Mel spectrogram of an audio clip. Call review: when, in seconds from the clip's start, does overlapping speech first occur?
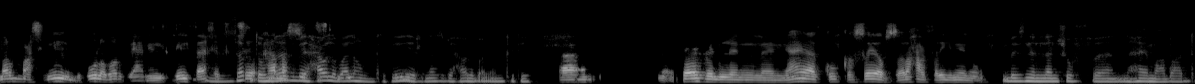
2.0 s

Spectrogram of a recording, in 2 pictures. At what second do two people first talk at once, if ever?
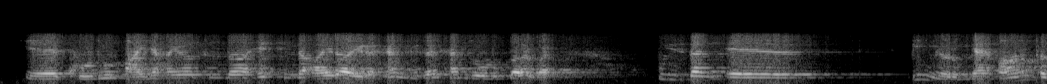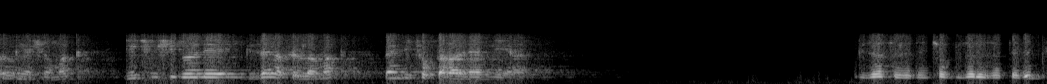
none

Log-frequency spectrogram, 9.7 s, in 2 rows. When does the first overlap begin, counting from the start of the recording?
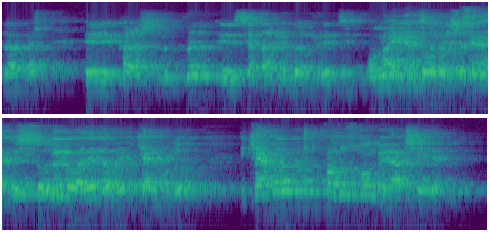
3.8 s

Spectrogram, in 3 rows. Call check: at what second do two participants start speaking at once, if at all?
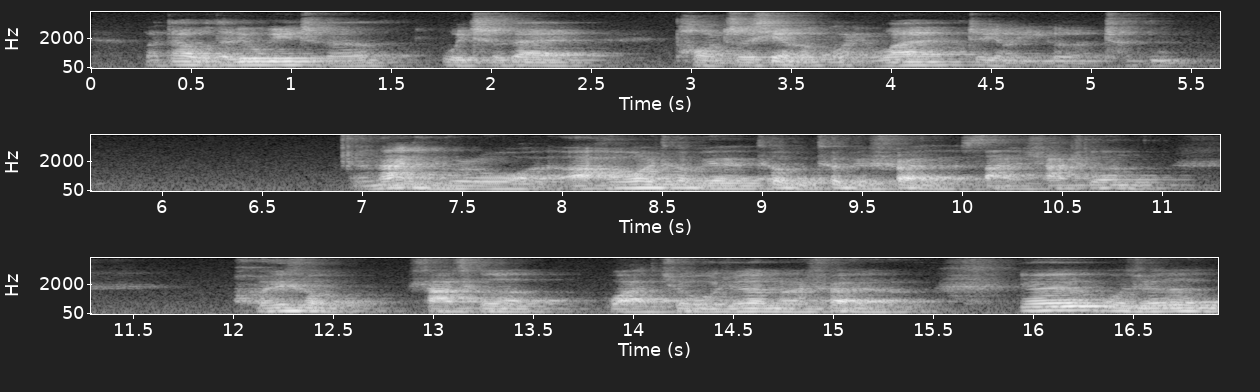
none

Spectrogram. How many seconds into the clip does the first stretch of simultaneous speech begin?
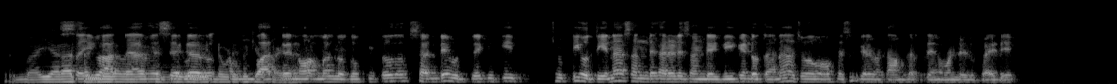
0.6 s

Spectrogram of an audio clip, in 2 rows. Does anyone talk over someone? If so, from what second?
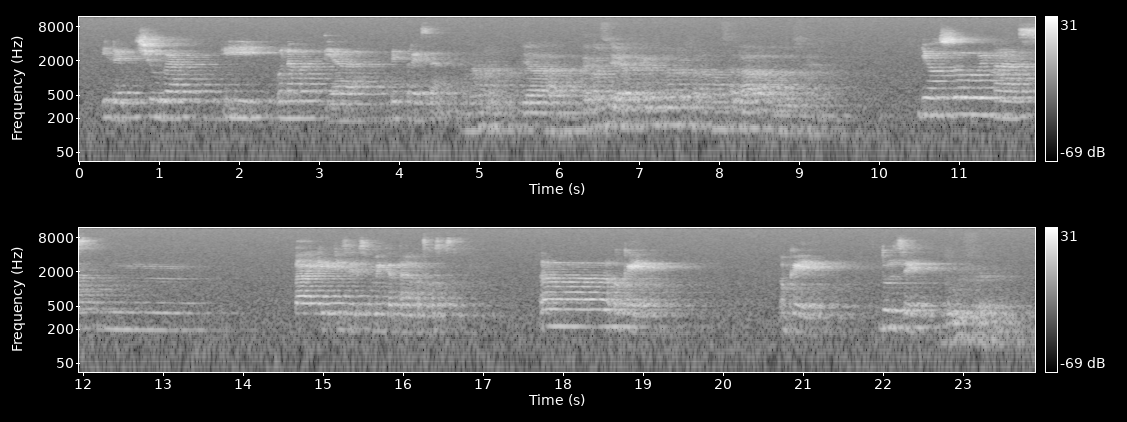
none

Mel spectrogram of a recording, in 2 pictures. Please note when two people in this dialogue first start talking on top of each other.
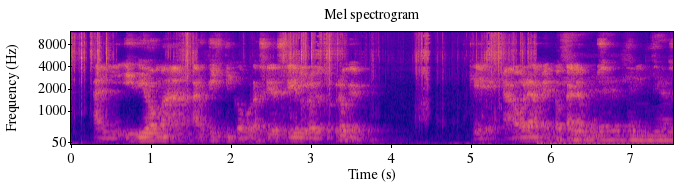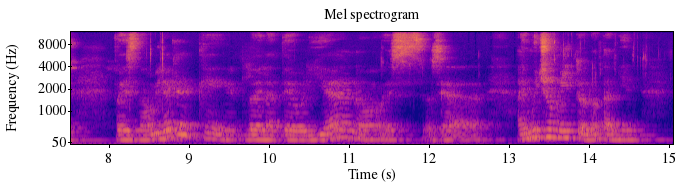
6.0 s

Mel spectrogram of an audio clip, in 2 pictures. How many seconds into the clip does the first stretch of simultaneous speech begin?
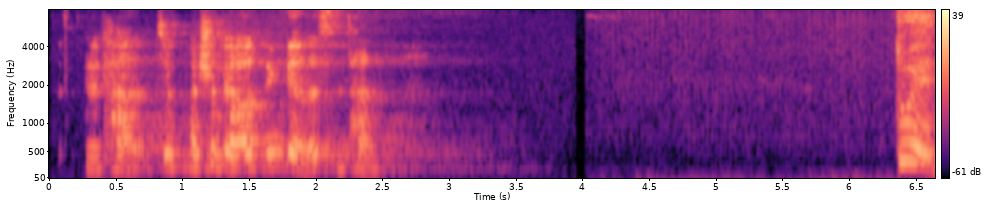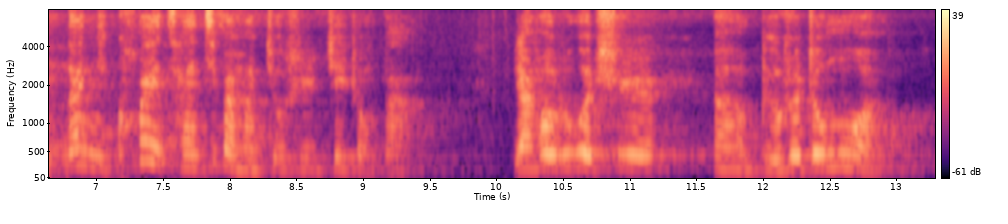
none

